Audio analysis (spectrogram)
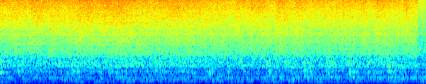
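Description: Turmeric and mustard paste fry in hot oil in a pan used for hilsa, a dense, steady sizzling hiss, loud and close, continuing throughout with no voices.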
